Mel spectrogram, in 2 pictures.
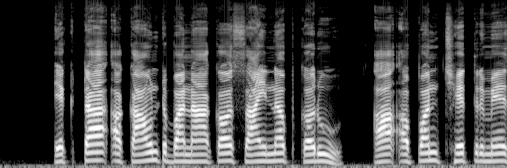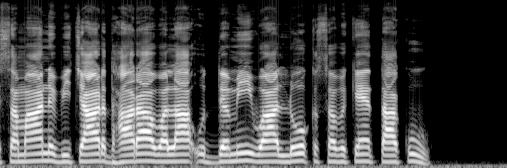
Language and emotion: Maithili, neutral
